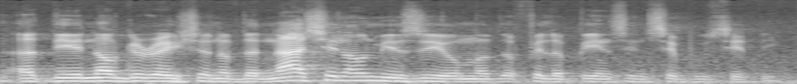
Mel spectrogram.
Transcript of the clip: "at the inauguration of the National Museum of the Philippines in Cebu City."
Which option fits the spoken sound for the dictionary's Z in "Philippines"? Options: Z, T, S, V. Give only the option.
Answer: S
